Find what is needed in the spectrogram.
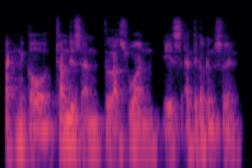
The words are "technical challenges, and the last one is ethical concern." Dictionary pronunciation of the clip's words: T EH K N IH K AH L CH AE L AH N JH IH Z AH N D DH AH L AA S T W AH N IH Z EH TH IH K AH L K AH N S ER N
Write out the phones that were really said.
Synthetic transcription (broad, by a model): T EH K N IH K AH L CH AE L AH N JH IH S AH N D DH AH L AA S T W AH N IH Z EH T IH K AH L K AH N S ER N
